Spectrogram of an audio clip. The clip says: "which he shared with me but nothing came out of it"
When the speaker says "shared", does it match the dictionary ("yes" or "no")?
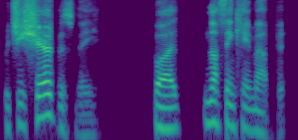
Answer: yes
